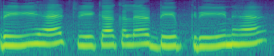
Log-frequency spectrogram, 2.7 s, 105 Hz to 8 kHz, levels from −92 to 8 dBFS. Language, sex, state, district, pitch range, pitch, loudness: Hindi, female, Chandigarh, Chandigarh, 240-275 Hz, 255 Hz, -12 LUFS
